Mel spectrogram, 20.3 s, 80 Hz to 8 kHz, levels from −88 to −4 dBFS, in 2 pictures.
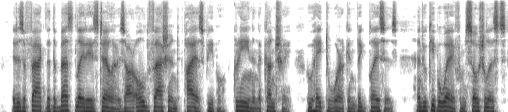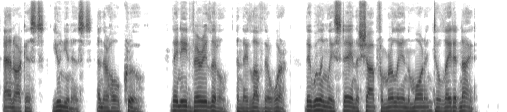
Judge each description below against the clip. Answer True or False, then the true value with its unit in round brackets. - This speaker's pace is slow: False (180 wpm)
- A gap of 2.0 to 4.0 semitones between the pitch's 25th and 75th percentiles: True (3.0 semitones)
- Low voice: True (105 Hz)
